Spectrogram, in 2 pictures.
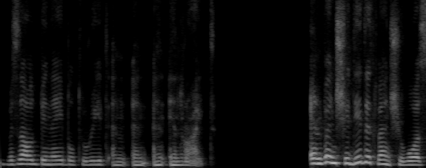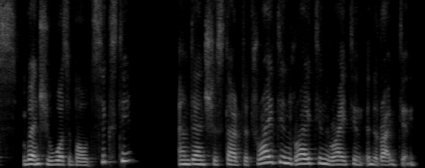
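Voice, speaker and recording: A Ukrainian-accented woman of around sixty leads a webinar masterclass over a video call. Her voice sits a little high but sounds mellow. She speaks in a measured way and often circles back to restart her phrases. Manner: measured, with frequent restarts and repeated words. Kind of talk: webinar talk.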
